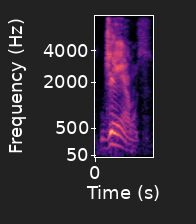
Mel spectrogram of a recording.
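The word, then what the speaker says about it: JAMSS: protocol do what you you uh phonetically say jamus protocol or jams jams okay jams protocol so jams stands for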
